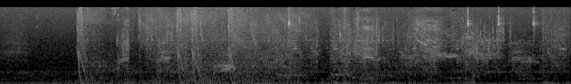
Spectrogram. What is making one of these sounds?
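Blasters fire in quick bursts during a fight.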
